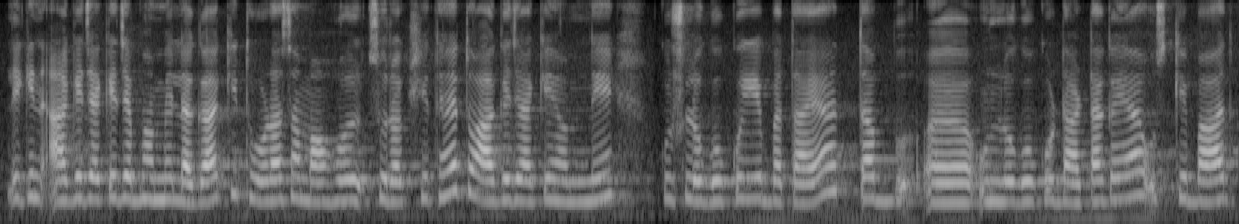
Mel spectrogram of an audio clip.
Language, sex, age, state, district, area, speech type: Hindi, female, 30-45, Rajasthan, Jaipur, urban, spontaneous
